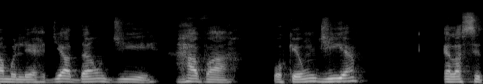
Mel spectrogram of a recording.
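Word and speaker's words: חַוָּה: Se você vê aí que está escrito Shavá, como se fosse o C cedilha, o X, mas a pronúncia é com R.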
